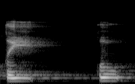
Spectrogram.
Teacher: ওইটাই হলো তিন নাম্বার মাখরাজ বা হলো শেষ চার নাম্বার মাখরাজ জিহ্বার গোড়া তার বরাবর উপরের তালুর সঙ্গে লাগাইয়া দুই নুক্তাওয়ালা কফ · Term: 2 নুক্তাওয়ালা কফ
